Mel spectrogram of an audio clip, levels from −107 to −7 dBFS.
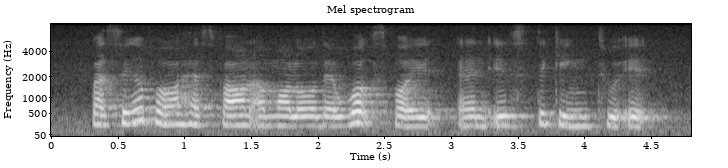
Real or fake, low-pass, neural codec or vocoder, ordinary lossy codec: real; none; none; none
